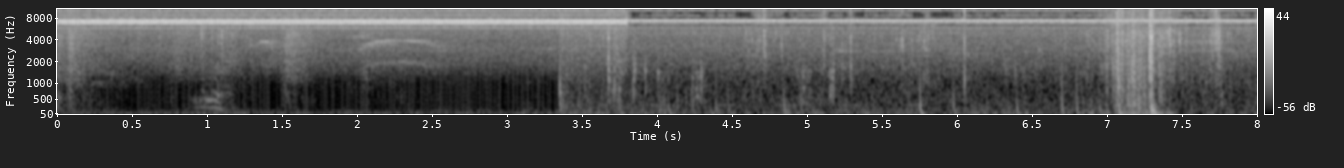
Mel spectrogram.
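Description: Green parrots moving about on dry dead branches: scattered clicks, scratches and rustles of claws and beaks on wood, with one loud crackle about seven seconds in. A steady high-pitched whine runs underneath.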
